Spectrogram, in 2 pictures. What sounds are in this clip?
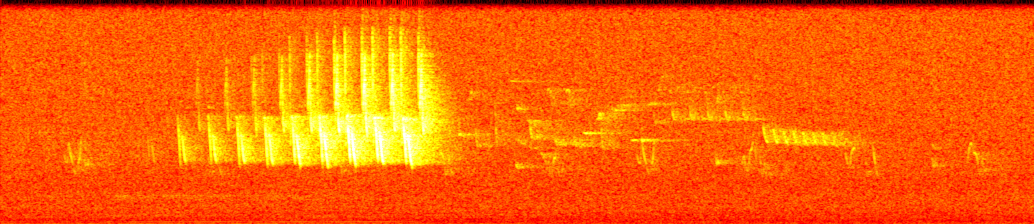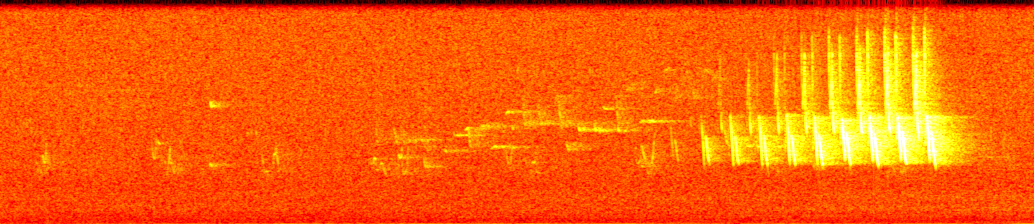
Red-eyed Vireo, Ovenbird, Winter Wren, Rose-breasted Grosbeak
